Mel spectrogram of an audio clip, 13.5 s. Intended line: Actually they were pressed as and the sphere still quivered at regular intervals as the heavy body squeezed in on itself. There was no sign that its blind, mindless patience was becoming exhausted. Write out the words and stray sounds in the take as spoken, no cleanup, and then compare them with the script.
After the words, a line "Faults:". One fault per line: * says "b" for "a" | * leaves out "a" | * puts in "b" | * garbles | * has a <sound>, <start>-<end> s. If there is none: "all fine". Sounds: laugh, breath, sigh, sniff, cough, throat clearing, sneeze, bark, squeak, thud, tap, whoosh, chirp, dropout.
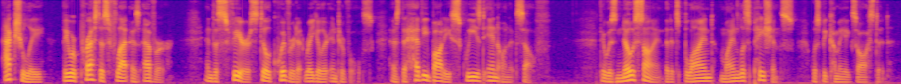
Actually they were pressed as flat as ever, and the sphere still quivered at regular intervals as the heavy body squeezed in on itself. There was no sign that its blind, mindless patience was becoming exhausted.
Faults:
* puts in "flat as ever"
